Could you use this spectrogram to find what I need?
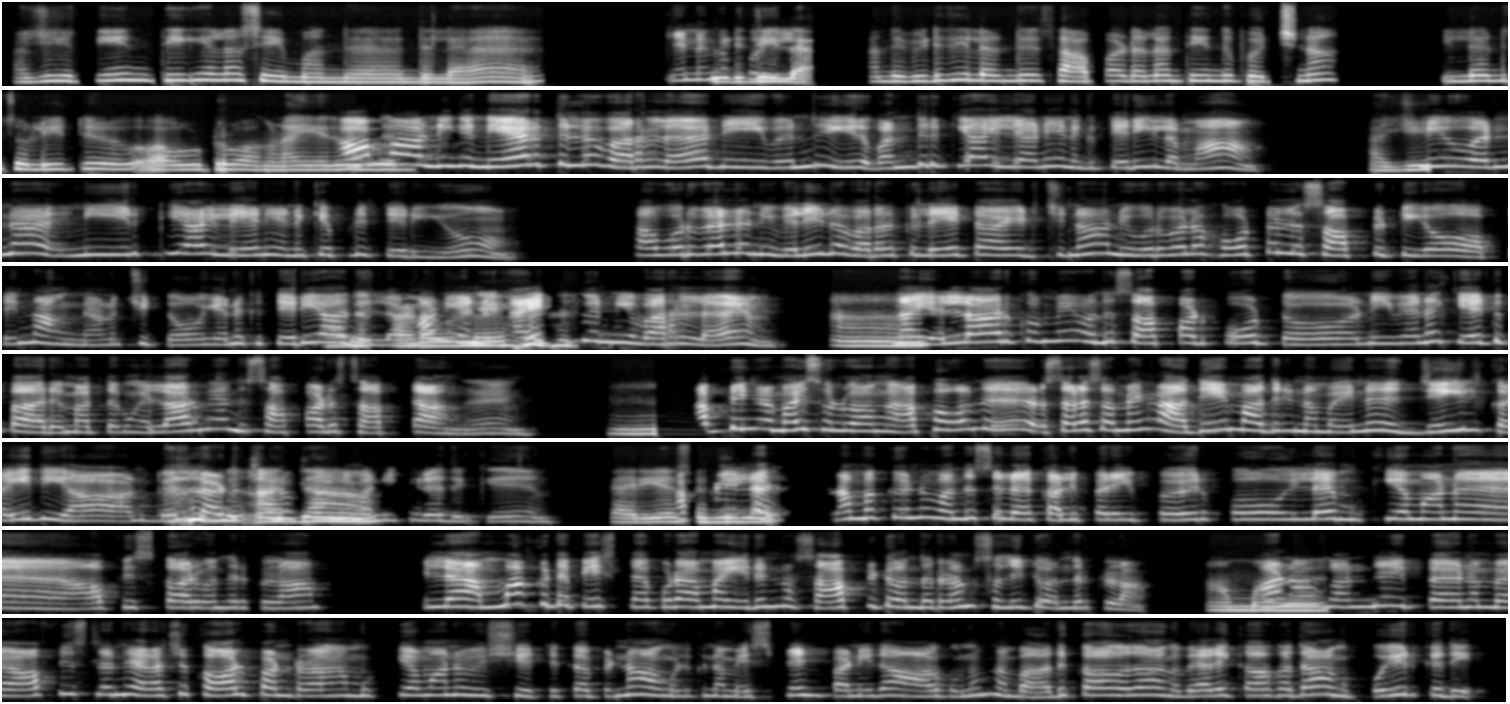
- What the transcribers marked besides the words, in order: chuckle; other background noise; chuckle; in English: "எக்ஸ்ப்ளைன்"
- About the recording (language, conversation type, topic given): Tamil, podcast, பகிர்ந்து வசிக்கும் வீட்டில் தனிமையை நீங்கள் எப்படிப் பராமரிப்பீர்கள்?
